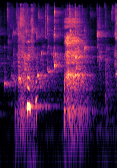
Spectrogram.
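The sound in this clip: Hot bath water splashing and sloshing in a bathtub: a few soft, brief splashes with a gentle watery wash between them, fairly quiet, with no talking.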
